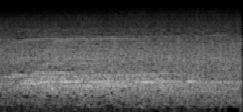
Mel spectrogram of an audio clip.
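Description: A live audience at an Ellen DeGeneres stand-up comedy performance claps steadily throughout after being asked who likes cats more than dogs, a dense, even wash of many hands at moderate loudness with no voices rising above it.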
